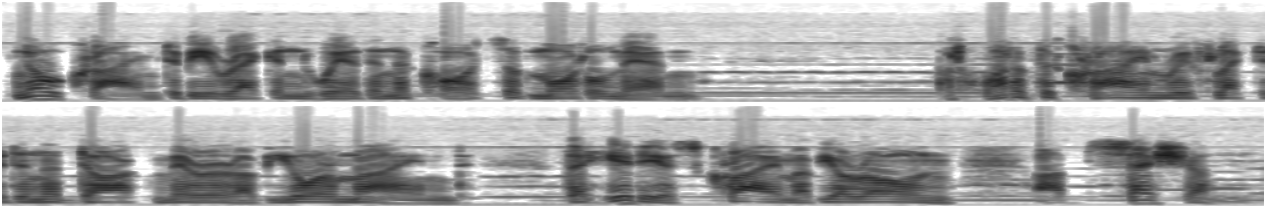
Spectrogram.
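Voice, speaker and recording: A man playing an ominous, portentous narrator of crime tales in a theatrical 1940s radio style. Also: sits low. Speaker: announcer and narrator. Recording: tinny old radio, loud dramatic music.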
